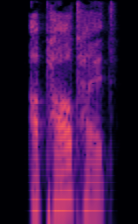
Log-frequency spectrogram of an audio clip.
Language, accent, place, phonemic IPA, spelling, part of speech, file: German, Germany, Berlin, /aˈpaʁtˌhaɪ̯t/, Apartheid, noun, De-Apartheid.ogg
- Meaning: 1. apartheid (South African policy of racial segregation and discrimination) 2. apartheid, segregation (policy or situation of separation and discrimination based on a specified attribute)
